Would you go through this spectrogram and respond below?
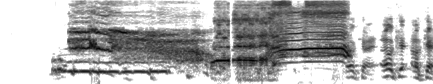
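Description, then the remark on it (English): A loud, raw victory screech from a human voice, shrill and strained, held for about three seconds before breaking into a few choppy, sputtering yelps. “I need some kind of I don't know, sound bite for that. But victory screech.”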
